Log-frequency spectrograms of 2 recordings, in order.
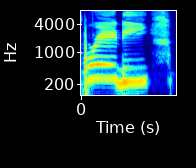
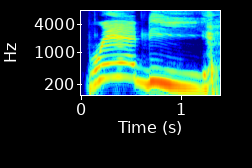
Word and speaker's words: Brandy: Not Brandy, Brandy. that's how we pronounce it.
